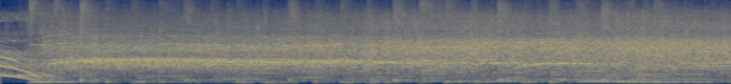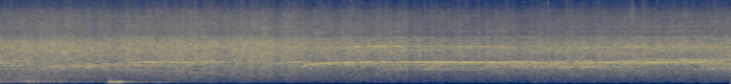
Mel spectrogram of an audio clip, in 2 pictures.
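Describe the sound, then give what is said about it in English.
Audience at a live comedy show in Melbourne welcoming a performer with loud, sustained applause, punctuated by whoops, cheers and scattered shouts that carry through the long stretch of clapping. “So put your hands together and make incredible Melbourne guilty feminist welcoming riotous orgiastic noises for the incredible Amao Leota.”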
